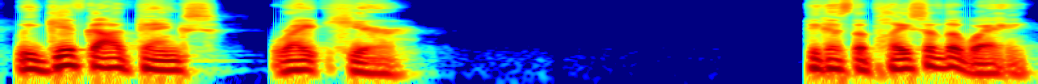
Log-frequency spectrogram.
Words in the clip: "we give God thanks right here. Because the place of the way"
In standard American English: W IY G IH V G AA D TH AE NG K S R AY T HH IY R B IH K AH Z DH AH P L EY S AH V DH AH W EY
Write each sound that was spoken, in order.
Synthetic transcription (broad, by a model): W IY G IH V G AA D TH AE NG K S R AY T HH IY R B IH K AH Z DH AH P L EY S AH V DH AH W EY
